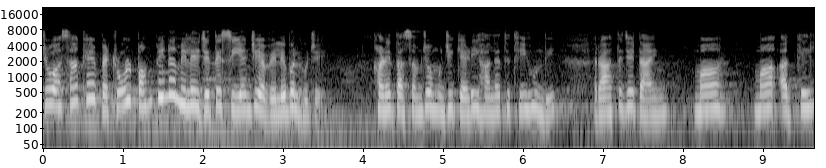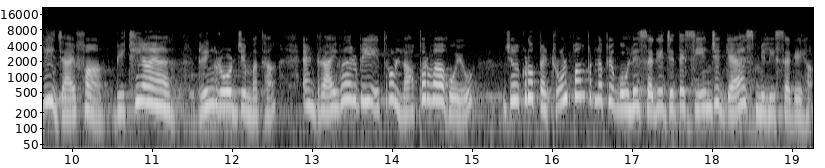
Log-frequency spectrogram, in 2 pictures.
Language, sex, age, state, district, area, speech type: Sindhi, female, 45-60, Delhi, South Delhi, urban, spontaneous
